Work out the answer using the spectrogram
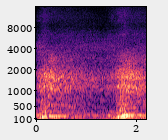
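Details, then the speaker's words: Cadillac DTS after sitting for years, coolant just refilled, on lift: fires right up, smooth rise and settle through a quick blip with no knocks or rattles. "see what she sounds like yeah head that key going in oh fired right up perfect"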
